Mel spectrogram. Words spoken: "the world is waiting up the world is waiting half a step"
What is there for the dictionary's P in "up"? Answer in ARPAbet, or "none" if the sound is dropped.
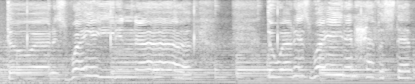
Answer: F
